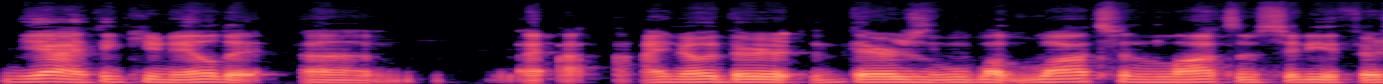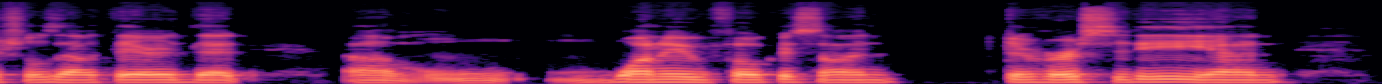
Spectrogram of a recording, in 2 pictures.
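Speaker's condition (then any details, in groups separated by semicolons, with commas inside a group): Stuttering; stutter since first learning to speak, speech therapy throughout, aimed at fluency rather than acceptance; trying to learn strategies to minimize stuttering and increase fluency; says fewer words in short timed speaking slots, inconvenient at times; repeated sounds, blocks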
